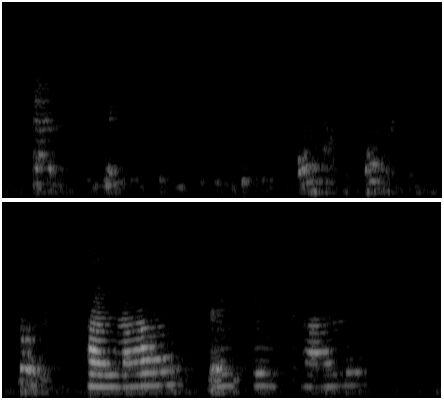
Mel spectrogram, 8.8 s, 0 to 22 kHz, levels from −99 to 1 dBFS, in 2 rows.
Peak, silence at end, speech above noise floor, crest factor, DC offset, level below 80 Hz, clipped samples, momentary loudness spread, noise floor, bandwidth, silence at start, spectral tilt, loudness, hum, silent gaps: -30 dBFS; 0.8 s; 36 dB; 26 dB; under 0.1%; under -90 dBFS; under 0.1%; 21 LU; -86 dBFS; 3.6 kHz; 0.3 s; 0 dB/octave; -52 LUFS; none; 1.50-1.54 s, 1.85-1.94 s, 3.59-3.63 s, 6.39-6.45 s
